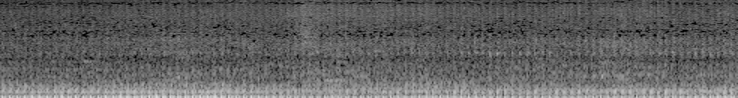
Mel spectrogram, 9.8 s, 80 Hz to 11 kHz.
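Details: Suzuki Satria FU single with PE 26 carburetor, cold engine after electric start: steady, even thumping idle about three and a half beats a second, smooth and regular on choke; healthy.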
